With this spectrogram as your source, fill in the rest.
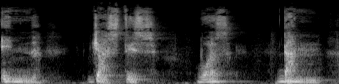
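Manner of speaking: "injustice" stressed, stretched slow and weighted. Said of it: "I emphasize the word injustice".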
